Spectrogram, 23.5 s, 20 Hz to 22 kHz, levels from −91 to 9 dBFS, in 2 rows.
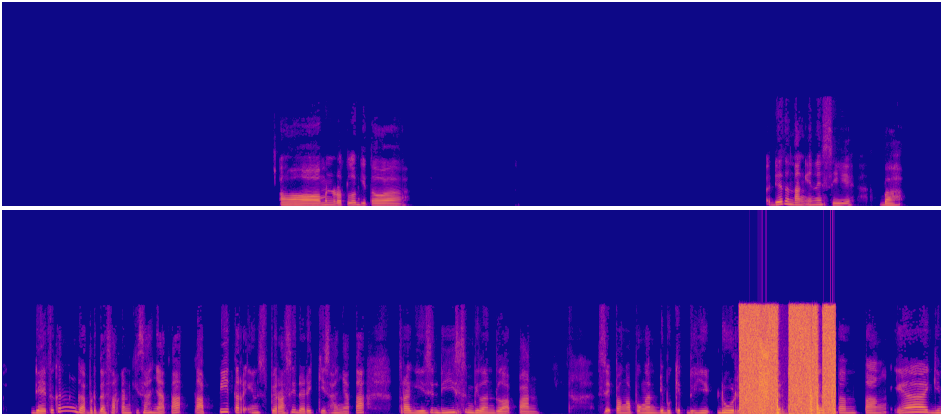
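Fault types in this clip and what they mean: Samples built from the wrong bytes: bytes misassembled into samples, low bits becoming the large part, heard as loud, harsh broadband noise replacing the speech from 20.95 to 22.15 s.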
